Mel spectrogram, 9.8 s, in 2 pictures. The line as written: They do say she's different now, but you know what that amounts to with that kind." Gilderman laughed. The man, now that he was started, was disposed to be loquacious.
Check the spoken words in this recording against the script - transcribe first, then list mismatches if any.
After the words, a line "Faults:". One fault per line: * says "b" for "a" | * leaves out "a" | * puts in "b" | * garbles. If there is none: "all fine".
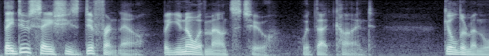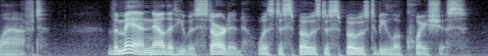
They do say she's different now, but you know what amounts to with that kind." Gilderman laughed. The man, now that he was started, was disposed disposed to be loquacious.
Faults:
* leaves out "that"
* puts in "disposed"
